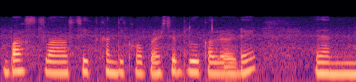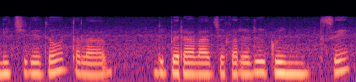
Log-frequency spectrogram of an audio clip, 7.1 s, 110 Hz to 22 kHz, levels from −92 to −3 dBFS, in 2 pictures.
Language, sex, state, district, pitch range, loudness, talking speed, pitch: Nagamese, female, Nagaland, Dimapur, 195-215 Hz, -20 LUFS, 200 wpm, 200 Hz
